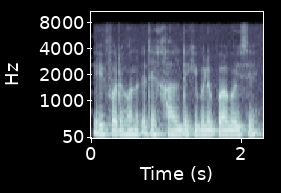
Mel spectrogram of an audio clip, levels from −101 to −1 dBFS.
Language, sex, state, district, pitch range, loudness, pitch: Assamese, male, Assam, Kamrup Metropolitan, 115-120 Hz, -16 LUFS, 115 Hz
